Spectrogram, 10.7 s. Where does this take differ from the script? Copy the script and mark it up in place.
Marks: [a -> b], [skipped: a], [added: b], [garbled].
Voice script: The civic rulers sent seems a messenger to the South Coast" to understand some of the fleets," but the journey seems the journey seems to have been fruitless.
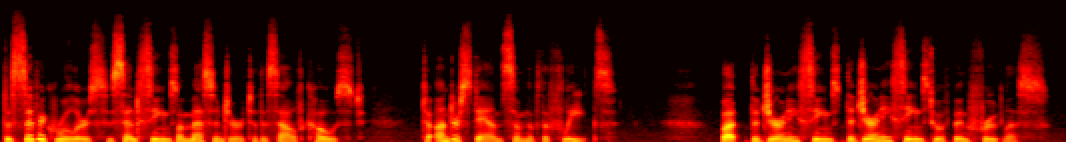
The civic rulers sent seems a messenger to the South Coast" to understand some of the fleets," but the journey seems the journey seems to have been fruitless.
